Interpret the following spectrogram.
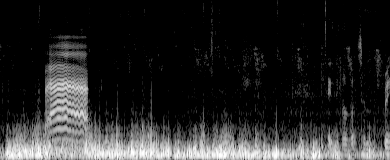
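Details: Sheep eating and fighting over a corn husk give one loud, quavering bleat with stacked harmonics lasting under a second, followed by steady low chewing and scuffling noise; music plays faintly in the background.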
